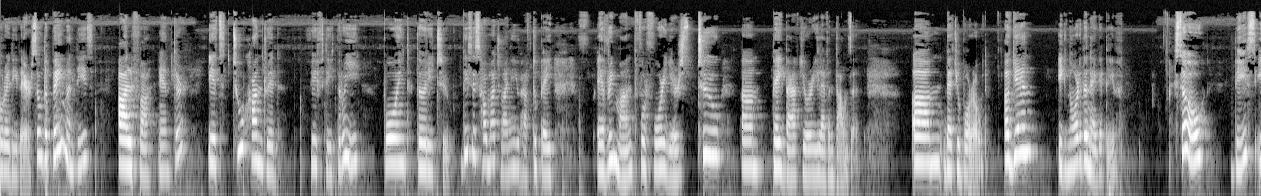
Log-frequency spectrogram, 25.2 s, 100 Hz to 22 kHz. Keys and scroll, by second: 2.9 Return.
